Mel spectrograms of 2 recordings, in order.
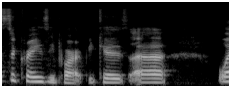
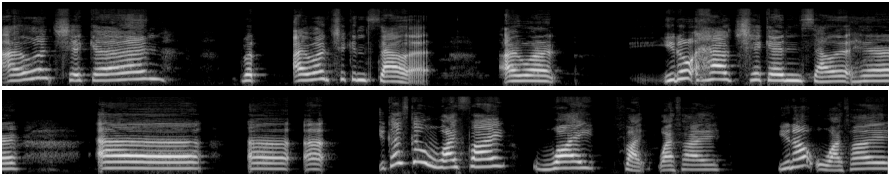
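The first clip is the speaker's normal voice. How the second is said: put-on loud, rambling drunk woman voice, drawn-out "uh"; 4 semitones higher, 6 dB louder than usual. Retelling a woman's complaint at a restaurant: imitating a drunk woman. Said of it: "You do a better drunk voice".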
